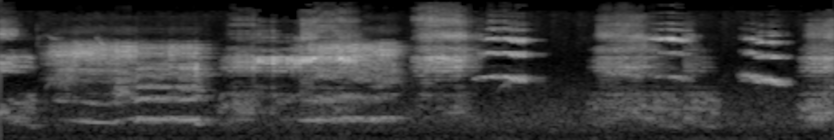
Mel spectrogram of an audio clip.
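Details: Skunk giving almost continuous squeals, with tonal wavering cries blending into harsh, hissy bursts and short higher chirps, dipping briefly between phrases.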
